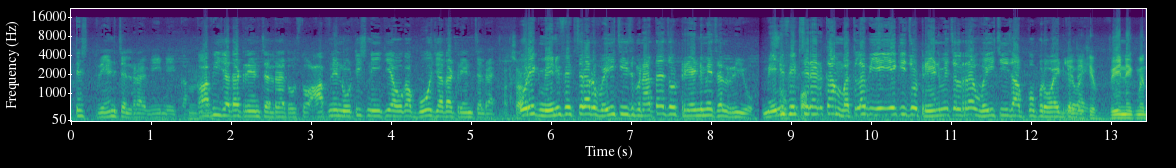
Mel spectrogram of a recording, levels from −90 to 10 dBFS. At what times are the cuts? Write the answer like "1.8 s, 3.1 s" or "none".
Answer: 8.6 s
